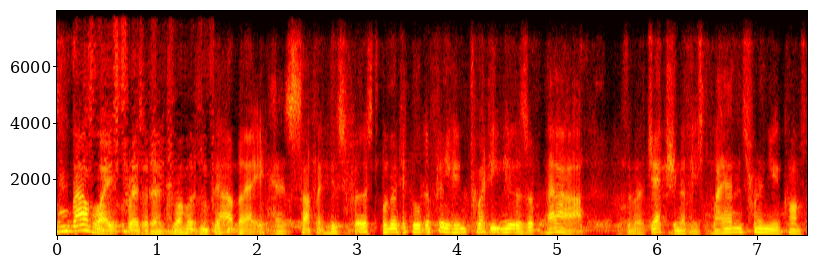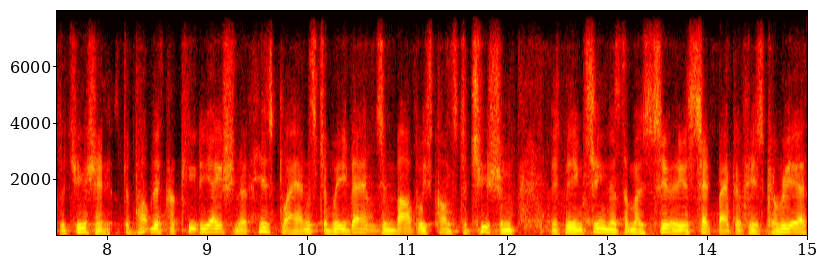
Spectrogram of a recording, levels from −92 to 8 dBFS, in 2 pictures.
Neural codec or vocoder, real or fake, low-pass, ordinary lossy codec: codec, 16 kHz in and 24 kHz out, 0.6 kbps, FireRedTTS-2 codec; fake; 7.2 kHz; Opus, 16 kbps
